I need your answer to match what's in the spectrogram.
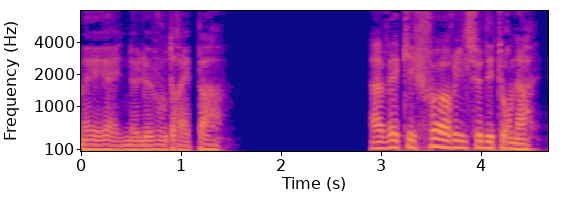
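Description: A man narrating an audiobook in a measured, even storytelling manner. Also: fairly low pitch, no room sound, clean studio sound.

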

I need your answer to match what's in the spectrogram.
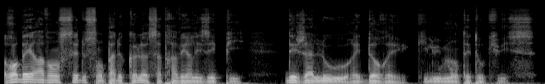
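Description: A man reading a historical novel aloud as audiobook narration, measured and expressive. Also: extremely low pitch, dry recording, studio quality.

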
